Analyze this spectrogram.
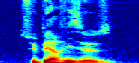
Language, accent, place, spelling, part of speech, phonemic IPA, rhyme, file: French, France, Lyon, superviseuse, noun, /sy.pɛʁ.vi.zøz/, -øz, LL-Q150 (fra)-superviseuse.wav
- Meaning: female equivalent of superviseur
